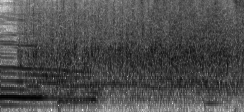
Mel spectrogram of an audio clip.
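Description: Children's audience clapping after a puppet show at a daycare, a short burst of applause heard close alongside a lingering voice and a few scattered individual claps.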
